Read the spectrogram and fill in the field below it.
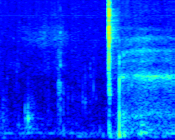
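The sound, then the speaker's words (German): Someone chews cake and chokes on it: faint, soft mouth sounds, then a sudden sharp crunch-like burst followed by a brief ringing tail, with no talking. “Hab mich am Kuchen verschluckt, ja.”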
